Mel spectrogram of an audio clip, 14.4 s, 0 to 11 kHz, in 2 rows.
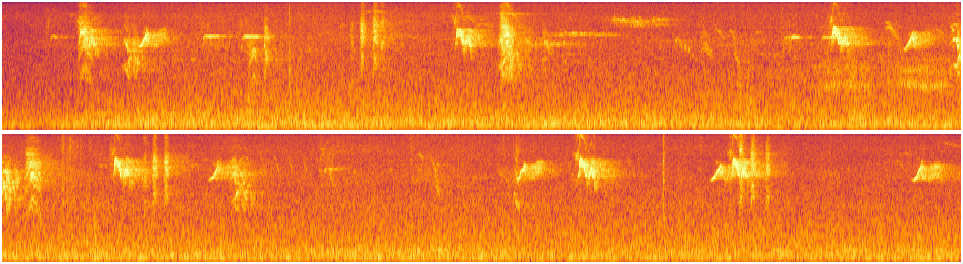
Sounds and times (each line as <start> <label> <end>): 0.3 Birds singing 14.3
